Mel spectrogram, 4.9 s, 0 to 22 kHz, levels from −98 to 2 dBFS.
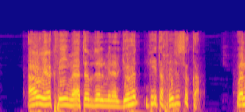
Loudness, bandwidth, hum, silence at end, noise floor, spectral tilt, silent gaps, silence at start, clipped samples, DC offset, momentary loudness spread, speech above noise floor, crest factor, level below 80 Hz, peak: -9 LUFS; 8 kHz; none; 0 s; -61 dBFS; -5.5 dB/octave; none; 0.55 s; 1%; under 0.1%; 11 LU; 53 dB; 8 dB; -34 dBFS; 0 dBFS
